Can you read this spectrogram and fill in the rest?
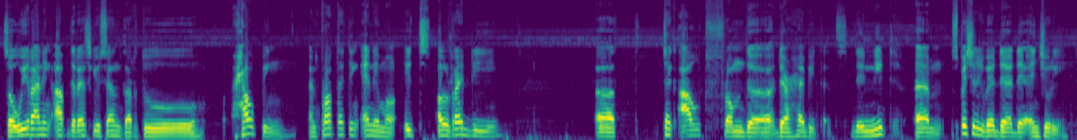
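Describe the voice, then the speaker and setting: Halting Indonesian-accented man, recorded at a distance. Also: medium pitch. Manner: halting, repetitive phrasing. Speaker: wildlife rescue NGO worker being interviewed. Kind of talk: interview explanation in non-native English. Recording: distant mic with insect chirps.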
